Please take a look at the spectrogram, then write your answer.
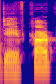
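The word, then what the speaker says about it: Dave Karpf: It's called The Future Now and Then, and you can find it easily enough just by Googling Dave Karp with an F, silent F at the end, Substack.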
